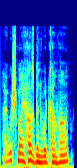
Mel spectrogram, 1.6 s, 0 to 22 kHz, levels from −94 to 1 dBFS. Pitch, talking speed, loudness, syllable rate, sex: 155 Hz, 270 wpm, -14 LUFS, 5.8 syllables/s, male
